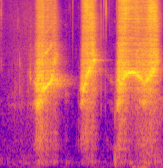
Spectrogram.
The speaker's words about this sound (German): Ich pfeife sie mal rein, Moment.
